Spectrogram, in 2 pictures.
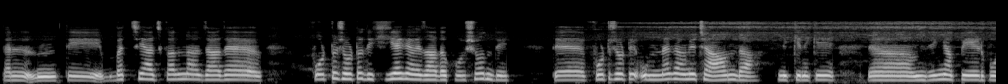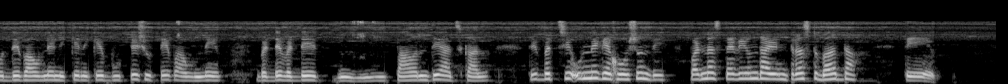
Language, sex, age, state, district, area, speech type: Dogri, female, 30-45, Jammu and Kashmir, Udhampur, rural, spontaneous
